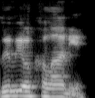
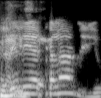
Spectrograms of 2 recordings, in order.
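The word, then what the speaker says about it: Liliʻuokalani: Yeah, it's because there's that U in there. It's Liliu Kalani, but it's just pronounced Liliu Kalani. Just like Liliu Kalani.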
